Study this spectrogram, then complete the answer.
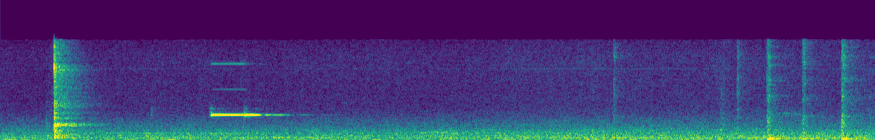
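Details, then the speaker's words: Induction cooktop switched on with its on button: a click, then one brief high beep over faint room hiss; normal power-on beep. "మీకు ఒక sound వచ్చింది ఇక్కడ. ఇది on button అనమాట."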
